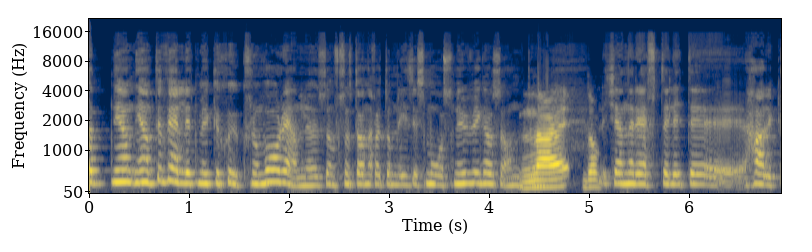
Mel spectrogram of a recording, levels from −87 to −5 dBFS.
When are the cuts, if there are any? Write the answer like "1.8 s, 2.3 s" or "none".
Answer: 2.5 s, 2.8 s, 3.2 s

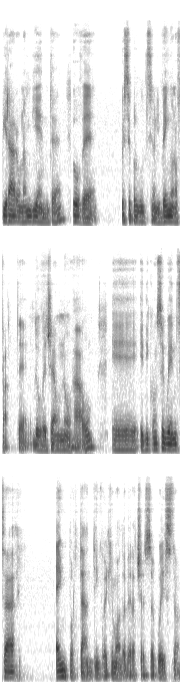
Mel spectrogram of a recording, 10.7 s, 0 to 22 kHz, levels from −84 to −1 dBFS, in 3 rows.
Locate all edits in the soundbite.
1.4 s, 5.7 s

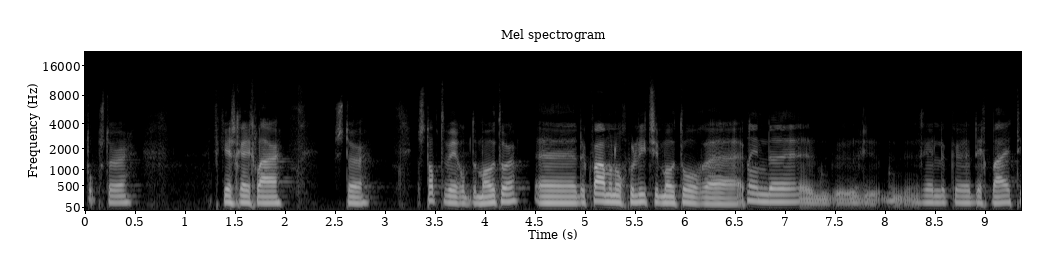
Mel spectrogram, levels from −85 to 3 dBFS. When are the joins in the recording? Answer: 3.2 s, 4.4 s, 5.4 s, 6.6 s

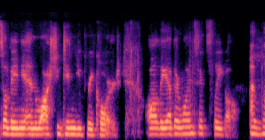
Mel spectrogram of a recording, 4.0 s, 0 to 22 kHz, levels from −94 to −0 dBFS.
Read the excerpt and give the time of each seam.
1.3 s

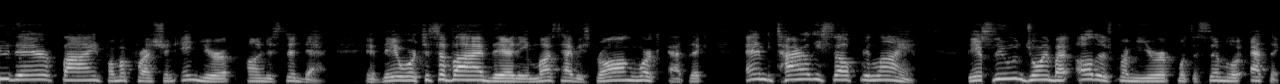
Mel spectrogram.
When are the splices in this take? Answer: 1.0 s, 7.7 s, 9.8 s

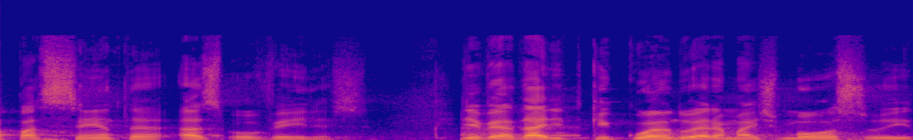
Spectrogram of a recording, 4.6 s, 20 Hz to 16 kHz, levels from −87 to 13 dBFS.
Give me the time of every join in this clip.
1.1 s, 2.3 s, 2.9 s

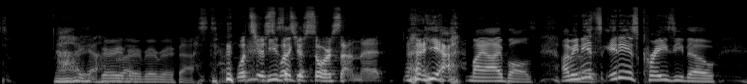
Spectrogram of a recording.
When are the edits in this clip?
4.7 s

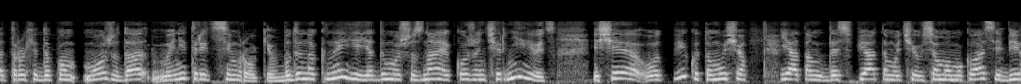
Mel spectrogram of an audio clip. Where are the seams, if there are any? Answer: 1.4 s, 6.7 s, 7.8 s

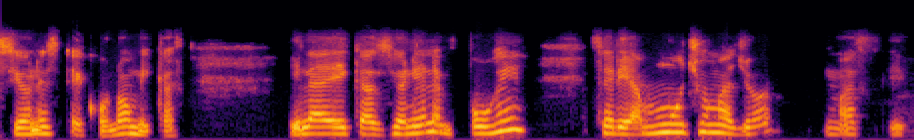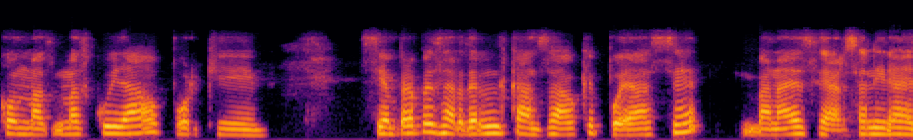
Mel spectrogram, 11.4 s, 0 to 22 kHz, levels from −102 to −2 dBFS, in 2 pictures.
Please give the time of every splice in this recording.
none

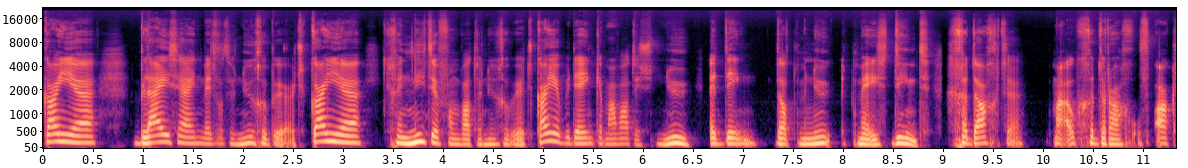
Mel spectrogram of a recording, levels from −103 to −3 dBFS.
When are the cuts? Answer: 6.6 s, 9.0 s

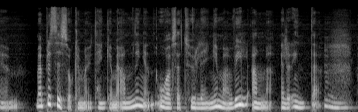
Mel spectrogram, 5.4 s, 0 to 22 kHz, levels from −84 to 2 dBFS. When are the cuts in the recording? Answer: none

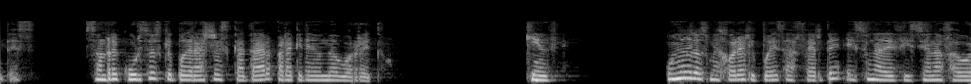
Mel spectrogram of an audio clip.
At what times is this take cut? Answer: 3.1 s, 7.5 s

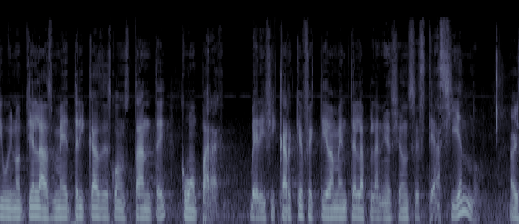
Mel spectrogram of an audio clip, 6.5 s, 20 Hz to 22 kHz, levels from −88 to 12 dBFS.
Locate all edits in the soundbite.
1.4 s, 2.2 s

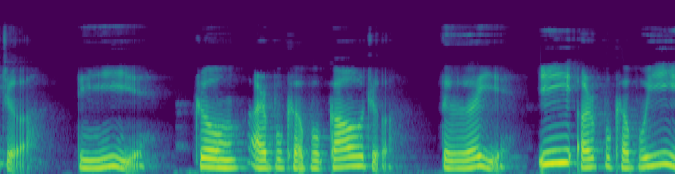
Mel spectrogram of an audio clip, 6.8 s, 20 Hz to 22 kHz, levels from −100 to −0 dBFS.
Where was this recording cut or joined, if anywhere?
1.8 s, 5.2 s

